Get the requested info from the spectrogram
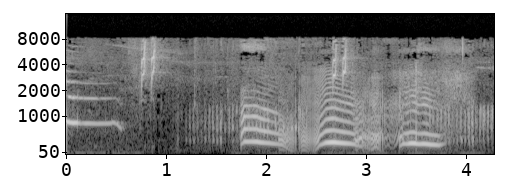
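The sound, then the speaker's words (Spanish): A kitten purrs, its soft rumble broken by three drawn-out, rising-and-falling meows in quick succession. No one speaks. “me despertaste. Gatito travieso.”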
